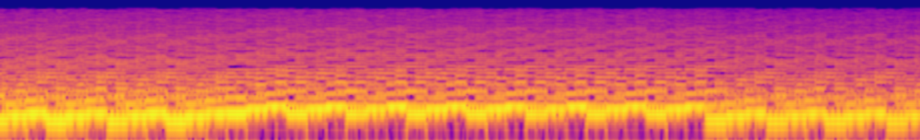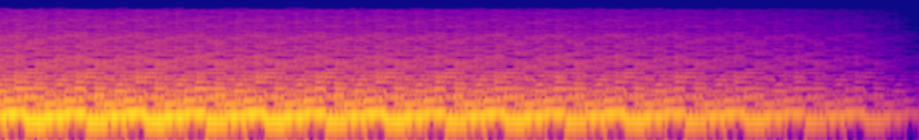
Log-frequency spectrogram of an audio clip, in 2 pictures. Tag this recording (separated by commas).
Video game music, Music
